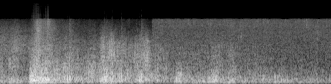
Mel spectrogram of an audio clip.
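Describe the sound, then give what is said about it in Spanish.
Thunder rumbles across a valley between mountains as heavy rain pours down. A loud booming burst near the start gives way to a steady, dense hiss of downpour that continues with softer rolling thunder beneath. “un trueno hizo retumbar el valle entre montañas en el que ahora nos encontrábamos, y segundos después una tupida lluvia descargó sobre nosotros.”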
